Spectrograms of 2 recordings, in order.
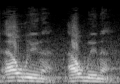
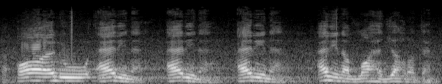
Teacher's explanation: Ra kasrah dengan ikhtilasnya itu dibaca tipis. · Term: kasrah ikhtilas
